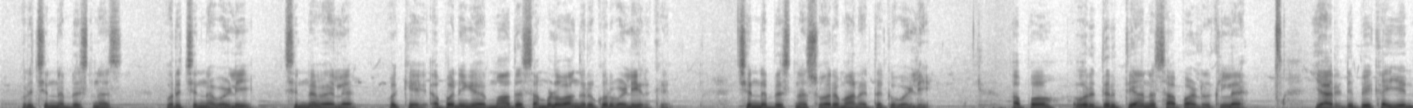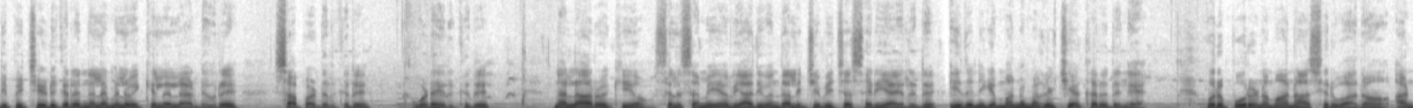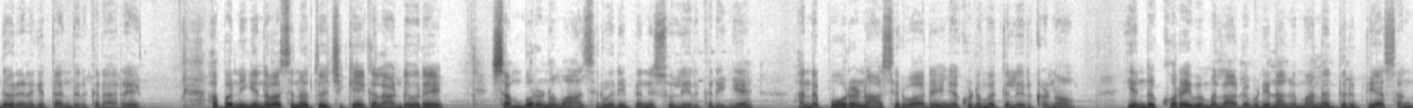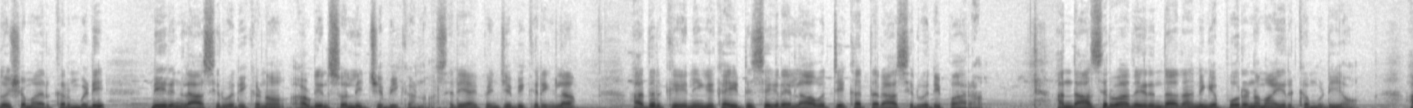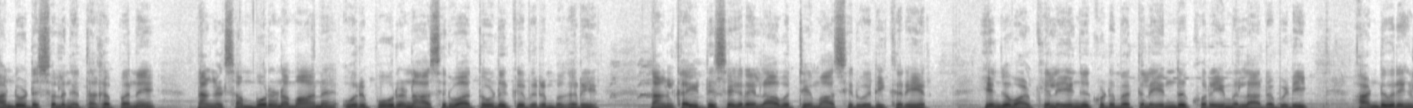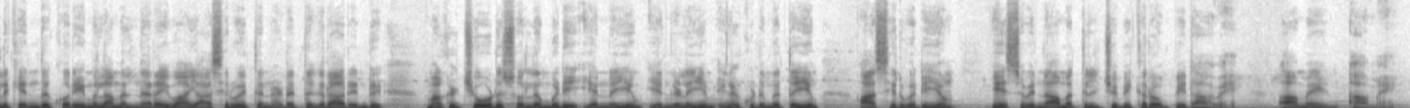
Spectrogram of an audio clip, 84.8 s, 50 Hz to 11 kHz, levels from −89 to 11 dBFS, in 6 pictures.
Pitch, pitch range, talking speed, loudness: 105 Hz, 95-125 Hz, 105 wpm, -18 LUFS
